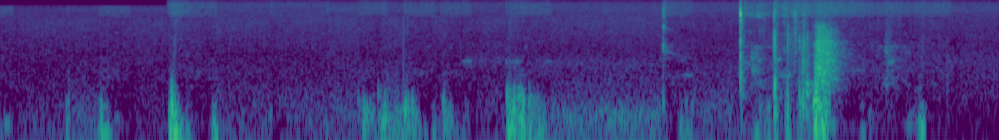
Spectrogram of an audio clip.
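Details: Recorded mitral stenosis heart sound played in a cardiology teaching seminar: dull, low heart thumps with a low rumbling noise between some beats, over room noise.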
